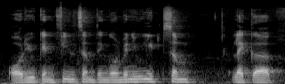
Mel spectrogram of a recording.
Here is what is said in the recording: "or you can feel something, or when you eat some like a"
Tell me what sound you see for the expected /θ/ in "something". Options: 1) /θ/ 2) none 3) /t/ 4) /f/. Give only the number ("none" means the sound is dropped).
3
